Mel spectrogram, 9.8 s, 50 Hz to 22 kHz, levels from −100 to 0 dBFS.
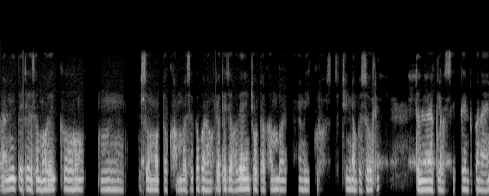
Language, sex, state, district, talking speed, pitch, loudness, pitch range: Marathi, female, Karnataka, Belgaum, 160 wpm, 190 Hz, -28 LUFS, 180-195 Hz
